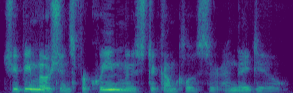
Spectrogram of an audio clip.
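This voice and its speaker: A man's voice: mid-range voice, brisk, darkish tone. A man reading stage directions as scripted narration at a play reading.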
